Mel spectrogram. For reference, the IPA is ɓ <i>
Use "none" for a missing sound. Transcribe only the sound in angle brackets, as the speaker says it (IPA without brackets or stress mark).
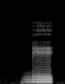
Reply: y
